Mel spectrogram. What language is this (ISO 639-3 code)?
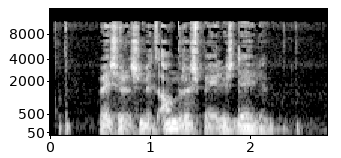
nld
